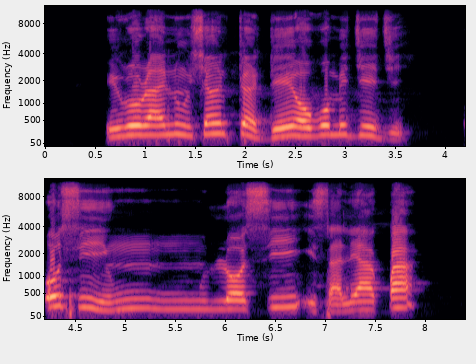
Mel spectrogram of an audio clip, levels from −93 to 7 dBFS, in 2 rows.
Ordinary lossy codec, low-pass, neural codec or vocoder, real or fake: none; 10.8 kHz; none; real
